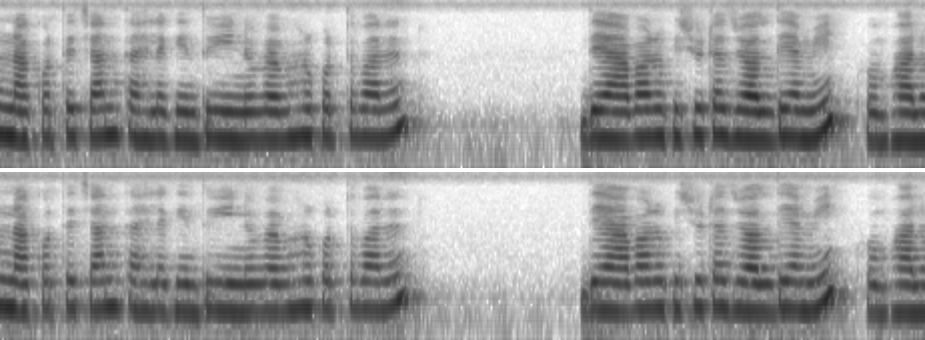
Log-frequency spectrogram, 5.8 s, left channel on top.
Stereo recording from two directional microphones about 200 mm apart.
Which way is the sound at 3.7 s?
20° left (ahead or behind).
